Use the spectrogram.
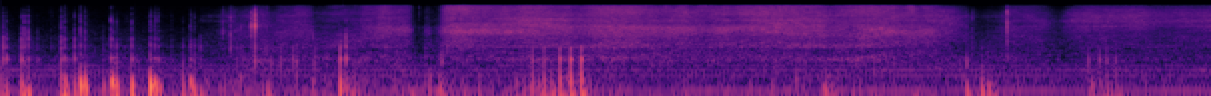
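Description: Fingertips rub and brush across the cover and edges of a solid, medium-size teal hardcover book with a cloth-like cover. A quick run of soft, low, scuffing brushes opens the clip, then gives way to a steady, bright, hissing rub that continues to the end.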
